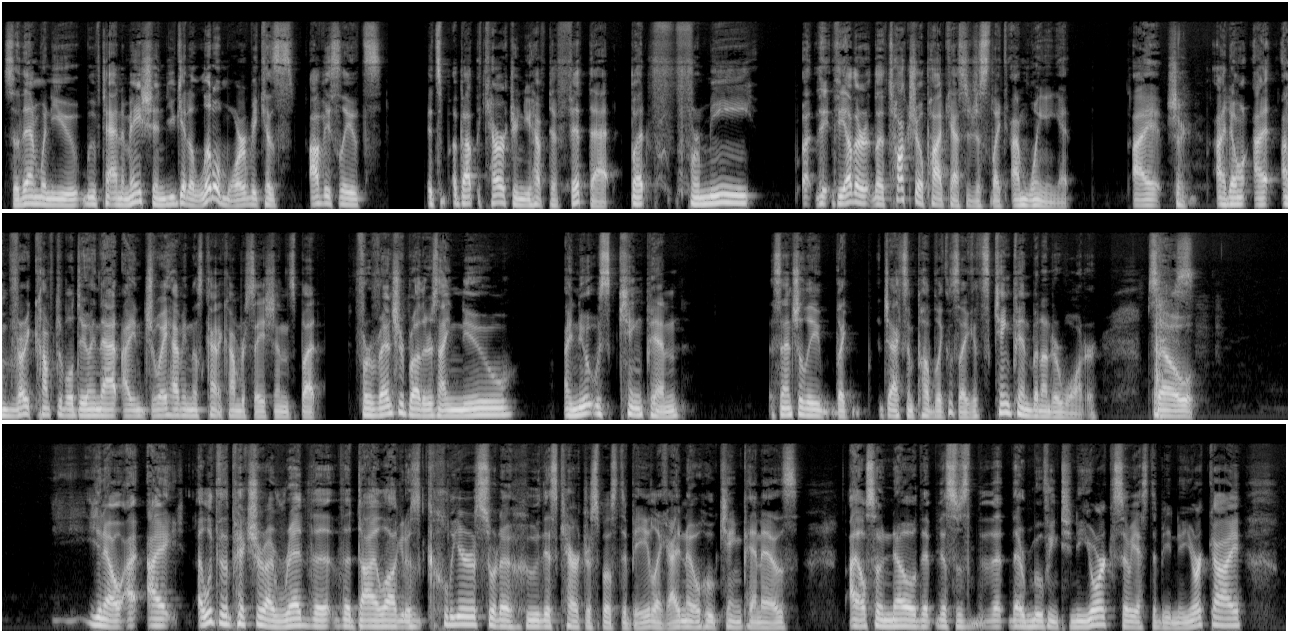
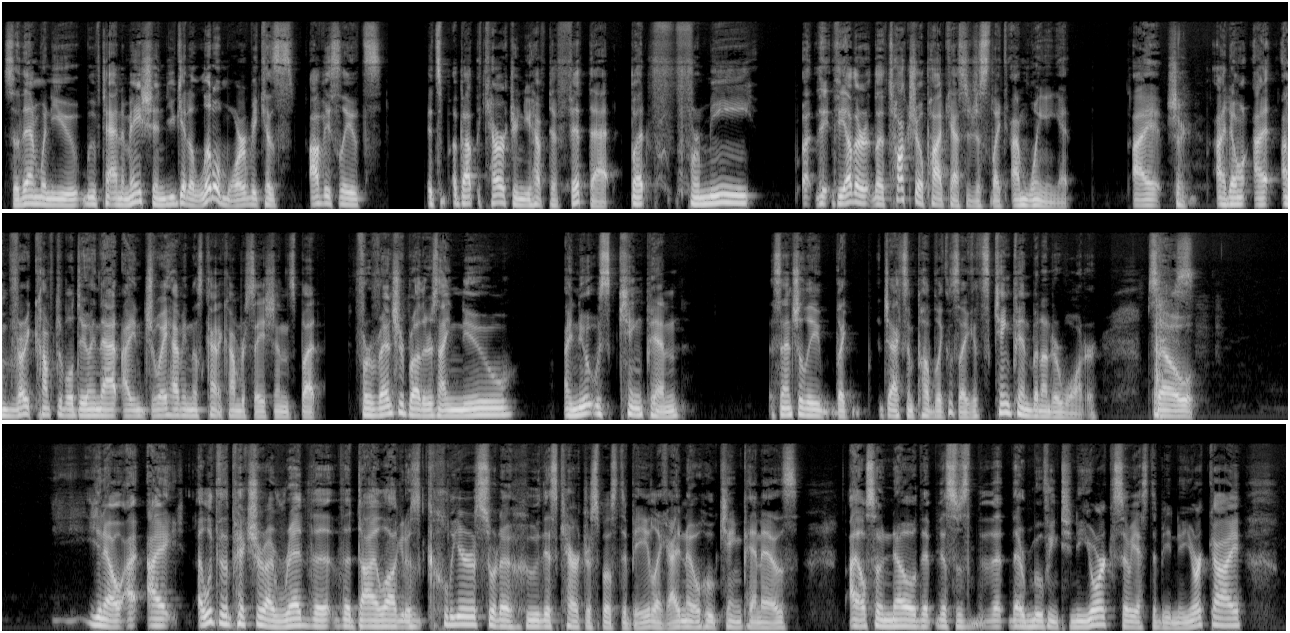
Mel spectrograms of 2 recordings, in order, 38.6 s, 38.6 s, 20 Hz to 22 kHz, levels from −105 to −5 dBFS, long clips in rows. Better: neither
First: none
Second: none

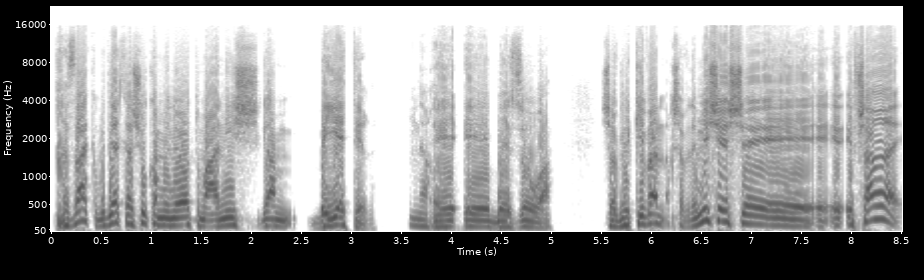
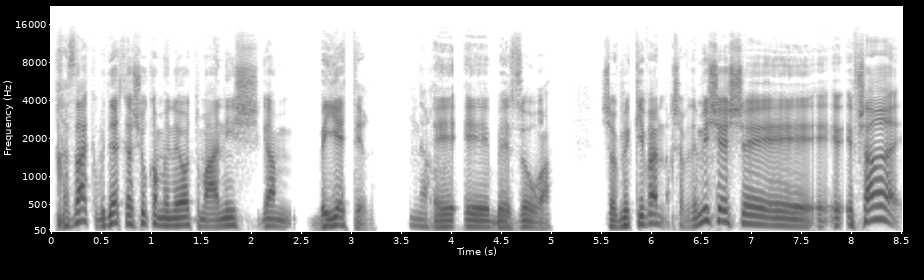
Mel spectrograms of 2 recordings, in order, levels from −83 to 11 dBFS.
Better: second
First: distortion; heavy; 15% of the sound clipped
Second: none

